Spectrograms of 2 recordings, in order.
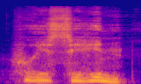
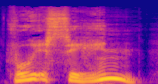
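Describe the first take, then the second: First: Said in the usual way. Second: Loud high call. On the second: A narrator's reading. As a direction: cry out into the room. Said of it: "rief der Kaiser". (lauter Ruf)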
